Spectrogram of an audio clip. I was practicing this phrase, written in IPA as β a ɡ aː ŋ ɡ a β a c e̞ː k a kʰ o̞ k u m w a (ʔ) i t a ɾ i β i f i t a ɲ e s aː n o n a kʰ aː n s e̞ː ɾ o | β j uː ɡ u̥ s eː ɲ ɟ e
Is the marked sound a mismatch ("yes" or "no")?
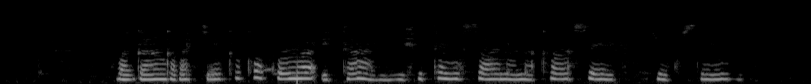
no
